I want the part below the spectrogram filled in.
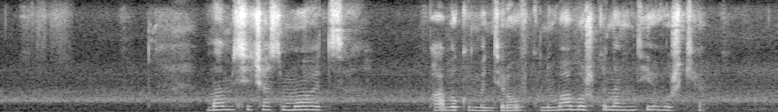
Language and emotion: Russian, sad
